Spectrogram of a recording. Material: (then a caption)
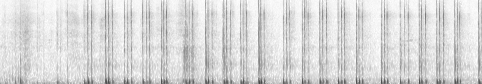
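Plastic. Fingertips tap and scratch a small, hollow white plastic jar with a red label and screw lid, held close to the microphone. A quick, uneven run of short, dry taps mixes hollow low thumps with bright clicky edges and soft scratching between them. Each tap dies away almost at once.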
